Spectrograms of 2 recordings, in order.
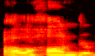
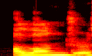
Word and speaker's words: Alundra: the longest Euro demo um how long's the Alejandra video alundra sorry I can't why don't I don't know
